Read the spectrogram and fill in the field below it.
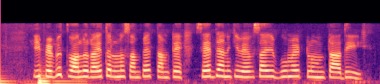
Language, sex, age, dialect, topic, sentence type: Telugu, female, 60-100, Southern, agriculture, statement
